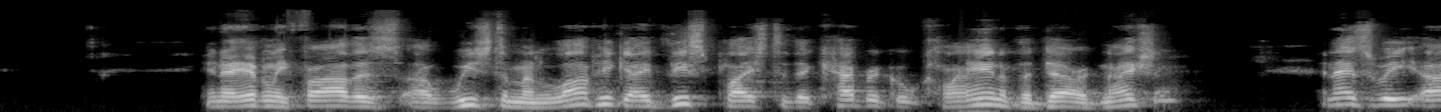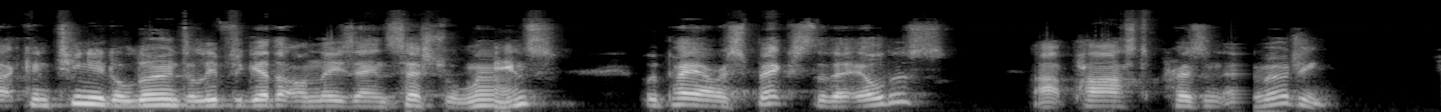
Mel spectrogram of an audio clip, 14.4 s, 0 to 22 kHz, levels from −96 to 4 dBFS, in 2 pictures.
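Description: At 4.79 to 4.85 s there is a short concealed packet loss. About 40 ms of audio never arrived, and the receiver bridged the hole by extending the preceding sound for roughly 35 ms. It sounds like a brief smear, and a spectrogram shows a stretched, slightly blurred column.

Bursts of packet loss follow at 9.61 to 9.69 s and 13.37 to 13.49 s, where about 60 ms and then about 100 ms went missing. Each time the last sound is held and faded, heard as a dying buzz or hiss before the audio jumps ahead. The waveform shows a tapering envelope that ends in an abrupt restart.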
